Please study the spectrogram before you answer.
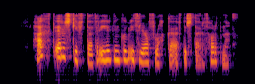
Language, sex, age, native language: Icelandic, female, 30-39, Icelandic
